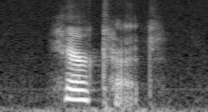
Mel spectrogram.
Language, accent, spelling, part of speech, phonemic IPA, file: English, US, haircut, noun / verb, /ˈhɛə(ɹ)kʌt/, En-us-haircut.ogg
- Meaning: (noun) 1. The act of cutting of the hair, often done professionally by a barber, hair stylist, or beautician 2. The style into which the hair is cut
